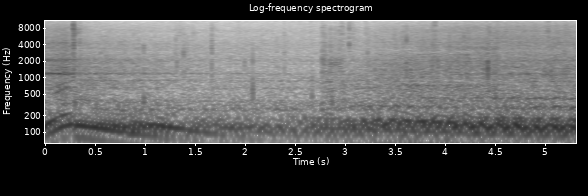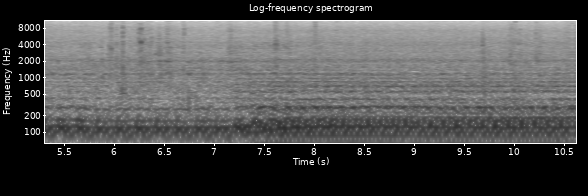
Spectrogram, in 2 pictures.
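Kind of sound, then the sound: vehicle, vehicle engine running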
